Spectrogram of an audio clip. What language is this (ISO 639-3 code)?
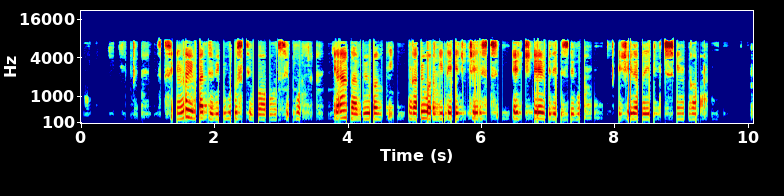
lug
